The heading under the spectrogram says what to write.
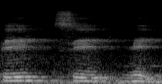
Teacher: The tongue, this is the highest position for the tongue. If you feel your tongue when you say B, C, me, where's your tongue? It's up in the highest position.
